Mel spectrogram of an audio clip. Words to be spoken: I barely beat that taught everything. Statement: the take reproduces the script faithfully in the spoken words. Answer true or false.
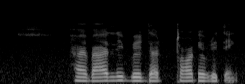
true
